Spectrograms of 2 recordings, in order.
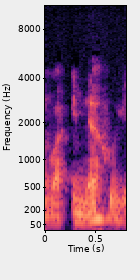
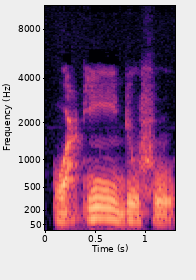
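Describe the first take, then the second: First: The vowel before the final -hu is a. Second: The vowel before the final -hu is u. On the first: The speaker calls it wrong. "Bukan wa'idahu ya" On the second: The speaker calls it right. "Yang di yang yang benar adalah wa'iduhu ini"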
